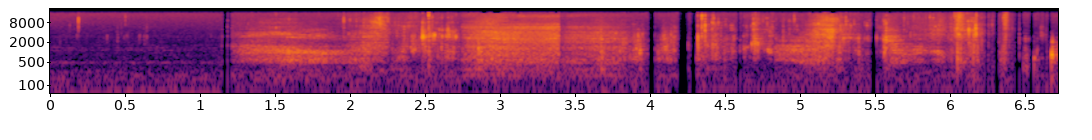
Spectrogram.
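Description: A bite into a chicken burrito about a second in, then chewing with irregular crackles and clicks.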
